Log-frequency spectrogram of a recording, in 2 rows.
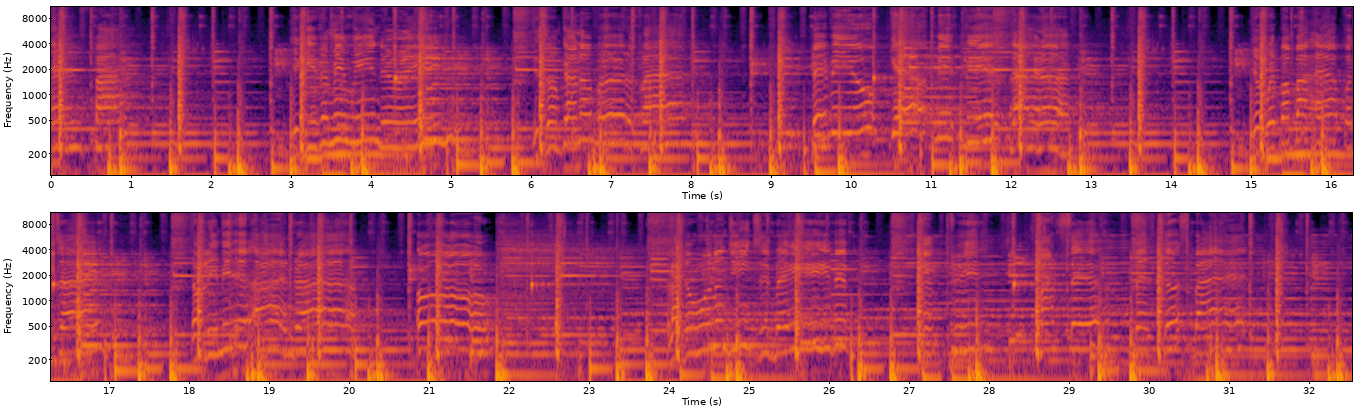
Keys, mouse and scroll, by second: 0.8 click, 1.9 space, 2.8 [, 3.8 space, 6.1 click, 8.5 space, 9.2 click, 16.8 ctrl+d, 17.5 Return, 18.0-19.3 typing, 20.6-22.1 drag, 23.1 F4, 23.7 click, 24.9 space, 26.0 click, 26.6 space, 27.4-29.3 drag, 29.3 [, 29.7 space.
